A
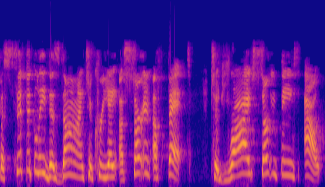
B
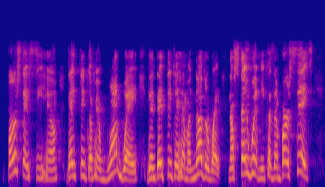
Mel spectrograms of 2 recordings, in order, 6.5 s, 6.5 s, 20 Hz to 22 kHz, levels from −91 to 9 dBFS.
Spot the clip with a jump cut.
B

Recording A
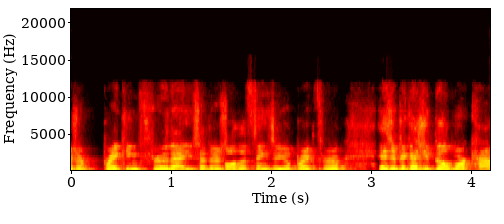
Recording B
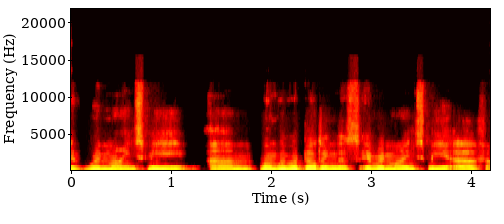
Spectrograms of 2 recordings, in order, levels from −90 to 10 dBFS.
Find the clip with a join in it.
A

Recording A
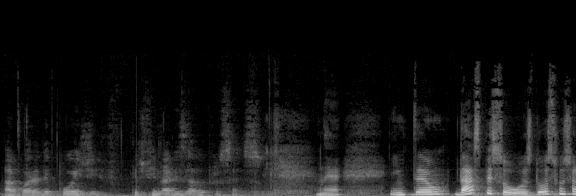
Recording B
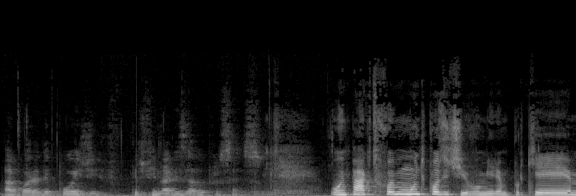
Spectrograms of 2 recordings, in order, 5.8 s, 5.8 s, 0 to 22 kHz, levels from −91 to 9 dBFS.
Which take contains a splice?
A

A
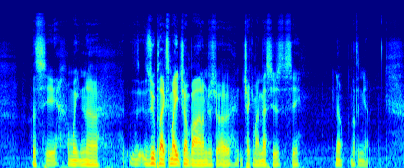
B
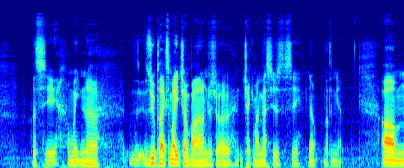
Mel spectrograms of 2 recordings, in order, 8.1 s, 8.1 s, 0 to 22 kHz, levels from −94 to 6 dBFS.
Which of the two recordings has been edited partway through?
B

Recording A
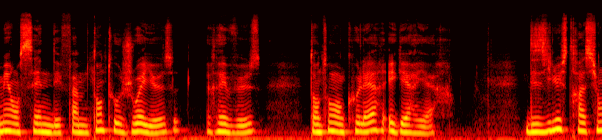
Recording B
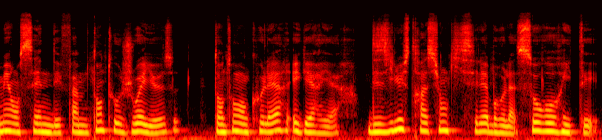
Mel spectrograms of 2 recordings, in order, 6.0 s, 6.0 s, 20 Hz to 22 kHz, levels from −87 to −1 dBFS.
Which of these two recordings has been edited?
B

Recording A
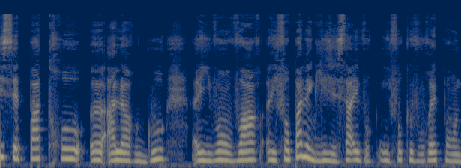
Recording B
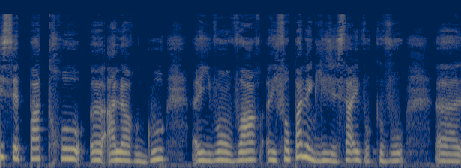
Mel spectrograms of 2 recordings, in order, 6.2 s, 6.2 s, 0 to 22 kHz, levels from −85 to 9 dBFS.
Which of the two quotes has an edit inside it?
B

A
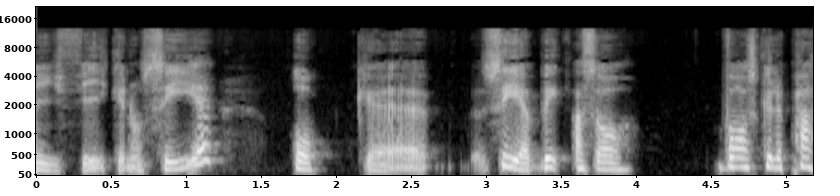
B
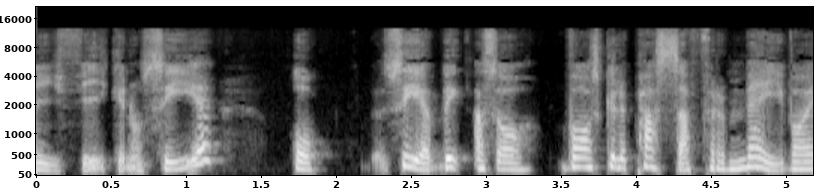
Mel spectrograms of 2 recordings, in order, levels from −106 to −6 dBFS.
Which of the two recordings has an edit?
B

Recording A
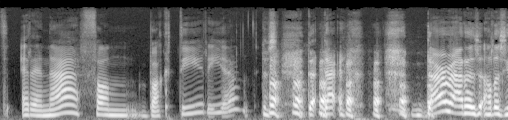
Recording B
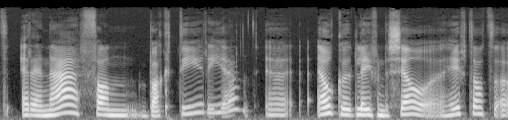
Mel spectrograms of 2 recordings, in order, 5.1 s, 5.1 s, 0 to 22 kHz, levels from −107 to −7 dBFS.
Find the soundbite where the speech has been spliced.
A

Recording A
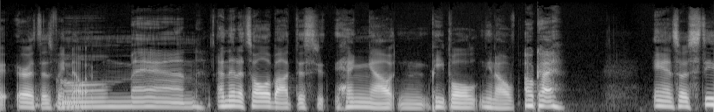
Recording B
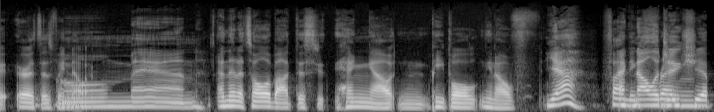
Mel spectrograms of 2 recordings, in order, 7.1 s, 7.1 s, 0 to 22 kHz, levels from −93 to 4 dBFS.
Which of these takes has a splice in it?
A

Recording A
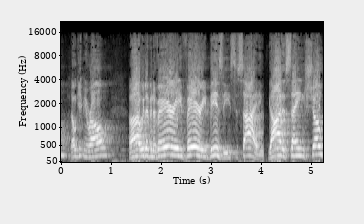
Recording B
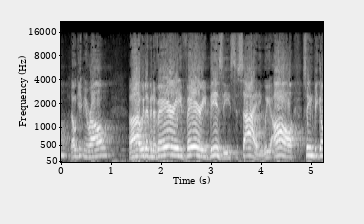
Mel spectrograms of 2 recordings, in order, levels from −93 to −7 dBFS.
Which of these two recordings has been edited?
A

